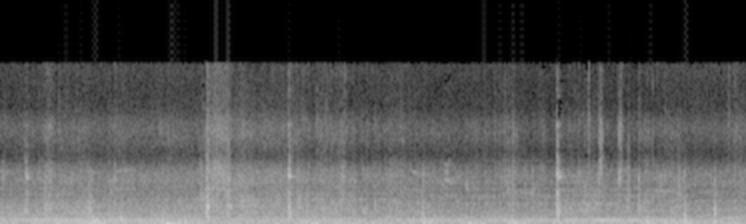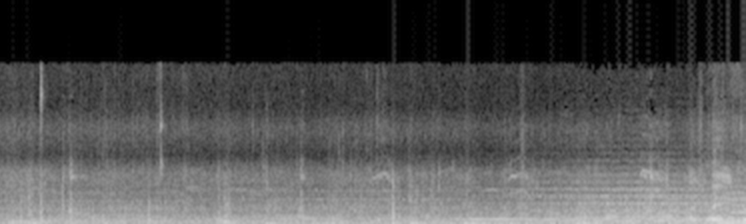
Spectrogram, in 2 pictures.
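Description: Sport-fishing boat under way in choppy water: steady engine and water noise, with scattered short knocks.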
